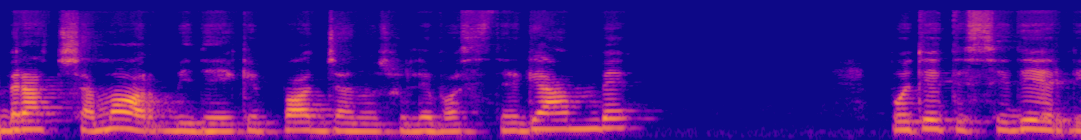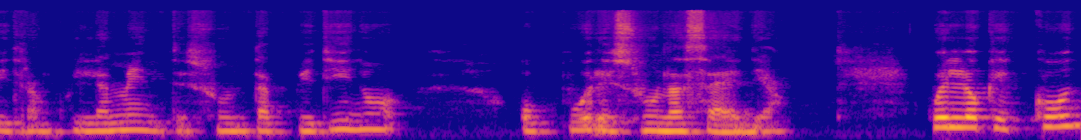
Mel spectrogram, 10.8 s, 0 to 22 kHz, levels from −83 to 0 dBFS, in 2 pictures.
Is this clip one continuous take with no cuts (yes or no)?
yes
